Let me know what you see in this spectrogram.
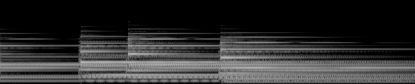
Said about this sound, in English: Thank you for auditioning the Chime Master Carillon. The Chime Master Carillon features state-of-the-art digital recordings of actual bells. A comprehensive musical library is furnished with the Chime Master Carillon, featuring music for all seasons.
